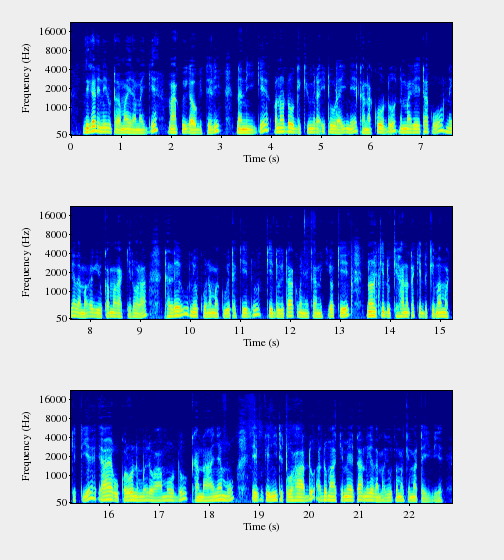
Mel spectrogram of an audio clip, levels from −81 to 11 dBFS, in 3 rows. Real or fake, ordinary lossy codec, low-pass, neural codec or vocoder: real; none; 19.8 kHz; none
